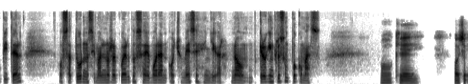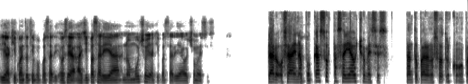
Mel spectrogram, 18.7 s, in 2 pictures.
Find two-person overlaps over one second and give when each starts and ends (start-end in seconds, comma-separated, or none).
none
